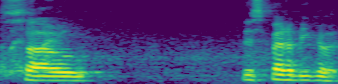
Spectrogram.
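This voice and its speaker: In an English accent, a man speaks very slowly amid audible room echo and noticeable background noise. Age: 60s. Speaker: travel vlogger. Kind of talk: travel vlog narration. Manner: animated.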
